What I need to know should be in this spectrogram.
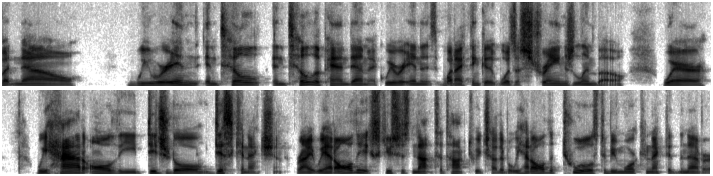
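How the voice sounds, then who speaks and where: A man with an American accent and a normal speaking voice talks at a moderate pace, with medium pitch and ordinary pitch variation. The background is quiet, and the sound is dry and close with no echo. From Arizona, US. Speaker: guest, recovering addict. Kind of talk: casual chat. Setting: video call.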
